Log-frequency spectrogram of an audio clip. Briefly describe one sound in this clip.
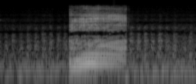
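A dog gives a short whine close by.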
